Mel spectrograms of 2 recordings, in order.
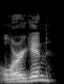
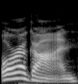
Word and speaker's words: Oregon: is that state right south of Washington uh Oregon you sound like a native how do you say it the way we mostly say it in the midwest is Oregon Oregon oh yeah or Oregon I I Oregon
